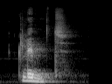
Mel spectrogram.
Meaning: inflection of klimmen: 1. second/third-person singular present indicative 2. plural imperative
- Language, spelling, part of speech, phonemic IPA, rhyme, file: Dutch, klimt, verb, /klɪmt/, -ɪmt, Nl-klimt.ogg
